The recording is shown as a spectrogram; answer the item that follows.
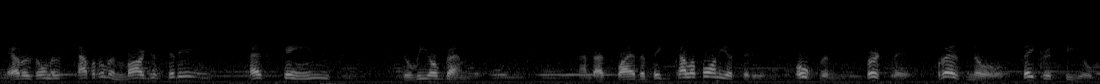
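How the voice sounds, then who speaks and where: A man's voice: on the high side, warm tone, highs cut off. A man announcing and reading ad copy in a formal, emphatic 1930s radio salesman style, on a vintage radio recording. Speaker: narrator and announcer.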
